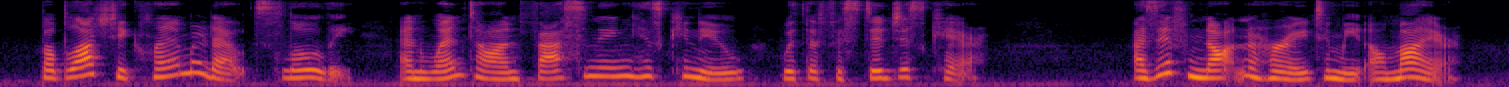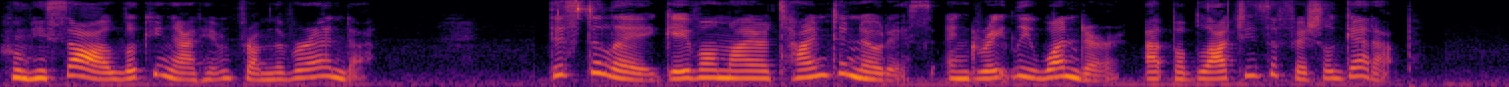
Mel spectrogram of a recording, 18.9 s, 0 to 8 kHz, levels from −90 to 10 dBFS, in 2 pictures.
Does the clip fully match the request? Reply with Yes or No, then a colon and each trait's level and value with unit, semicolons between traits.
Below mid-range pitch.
No: high, 215 Hz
